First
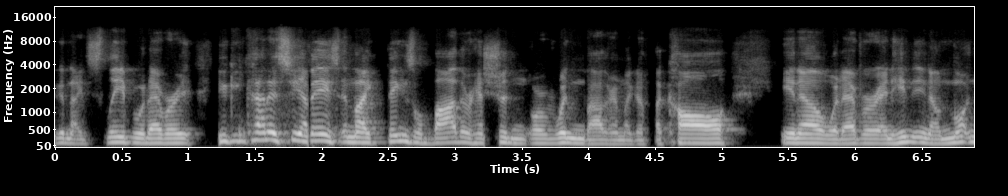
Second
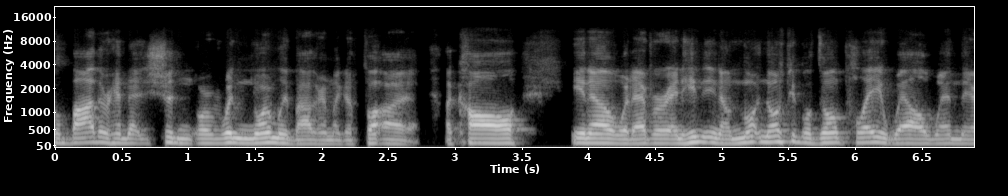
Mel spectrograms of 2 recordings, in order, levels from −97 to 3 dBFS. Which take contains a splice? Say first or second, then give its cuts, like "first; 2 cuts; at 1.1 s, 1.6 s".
first; 4 cuts; at 1.9 s, 3.2 s, 4.0 s, 4.5 s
